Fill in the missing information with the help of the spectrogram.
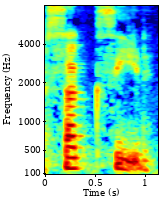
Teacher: The long E sound is in my second syllable.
